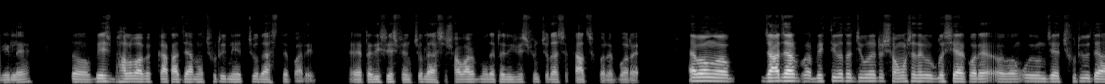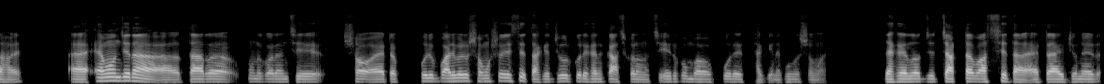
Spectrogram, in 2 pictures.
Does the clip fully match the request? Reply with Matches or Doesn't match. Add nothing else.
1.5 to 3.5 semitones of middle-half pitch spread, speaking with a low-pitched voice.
Matches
